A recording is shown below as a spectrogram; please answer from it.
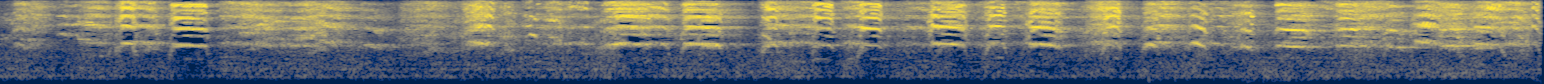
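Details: Sun conures out in falling rain give loud, piercing screeches in quick succession, pulsing irregularly from several birds, rain hissing steadily behind them.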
